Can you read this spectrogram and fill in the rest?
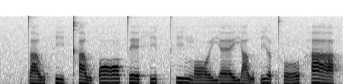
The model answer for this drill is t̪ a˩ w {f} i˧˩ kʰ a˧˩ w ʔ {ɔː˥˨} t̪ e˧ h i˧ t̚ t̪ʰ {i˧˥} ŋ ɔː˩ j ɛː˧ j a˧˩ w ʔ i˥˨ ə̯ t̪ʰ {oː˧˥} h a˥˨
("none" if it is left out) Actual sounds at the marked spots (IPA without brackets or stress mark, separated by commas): h, ɔː˧, i˧, oː˧˥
